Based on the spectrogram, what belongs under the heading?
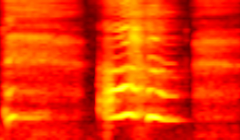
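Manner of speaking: long high cackling laugh of delight; high gleeful laugh. A narrator's reading. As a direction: burst into joyful laughter.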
